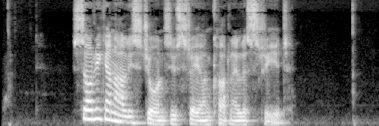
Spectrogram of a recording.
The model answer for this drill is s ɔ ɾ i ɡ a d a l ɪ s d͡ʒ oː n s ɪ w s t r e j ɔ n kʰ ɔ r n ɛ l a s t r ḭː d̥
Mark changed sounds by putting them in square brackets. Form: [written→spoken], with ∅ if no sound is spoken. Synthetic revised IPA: s ɔ ɾ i ɡ a [d→n] a l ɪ s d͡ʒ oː n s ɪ w s t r e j ɔ n kʰ ɔ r n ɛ l [a→ə] s t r ḭː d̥

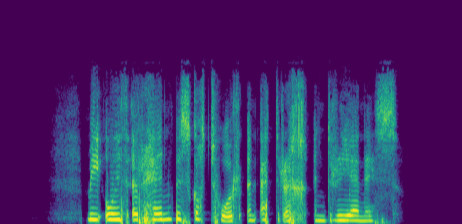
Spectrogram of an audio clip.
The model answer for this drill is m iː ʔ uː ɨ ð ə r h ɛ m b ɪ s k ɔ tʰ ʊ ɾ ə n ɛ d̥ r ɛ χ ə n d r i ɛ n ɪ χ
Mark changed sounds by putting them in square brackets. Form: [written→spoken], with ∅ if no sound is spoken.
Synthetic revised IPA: m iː ʔ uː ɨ ð ə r h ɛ [m→n] b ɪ s k ɔ tʰ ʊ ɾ ə n ɛ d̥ r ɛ χ ə n d r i ɛ n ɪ [χ→s]

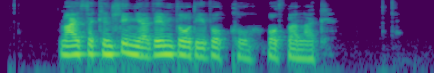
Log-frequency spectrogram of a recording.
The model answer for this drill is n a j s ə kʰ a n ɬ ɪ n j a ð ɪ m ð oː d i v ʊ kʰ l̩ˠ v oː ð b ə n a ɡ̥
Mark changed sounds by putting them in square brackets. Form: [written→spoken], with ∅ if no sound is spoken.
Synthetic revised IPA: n a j [s→θ] ə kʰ [a→ə] n ɬ ɪ n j a ð ɪ m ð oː d i v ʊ kʰ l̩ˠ v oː ð b ə n a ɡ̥

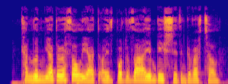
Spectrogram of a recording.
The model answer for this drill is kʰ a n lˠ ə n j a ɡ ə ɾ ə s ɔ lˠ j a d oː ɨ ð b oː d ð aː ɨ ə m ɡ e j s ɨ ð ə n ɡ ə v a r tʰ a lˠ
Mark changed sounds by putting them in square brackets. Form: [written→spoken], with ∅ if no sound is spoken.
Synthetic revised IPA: kʰ a n lˠ ə n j a [ɡ→d] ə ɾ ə [s→θ] ɔ lˠ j a d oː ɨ ð b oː d ð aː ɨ ə m ɡ e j s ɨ ð ə n ɡ ə v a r tʰ a lˠ

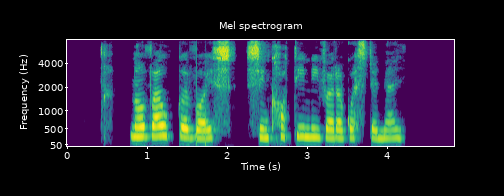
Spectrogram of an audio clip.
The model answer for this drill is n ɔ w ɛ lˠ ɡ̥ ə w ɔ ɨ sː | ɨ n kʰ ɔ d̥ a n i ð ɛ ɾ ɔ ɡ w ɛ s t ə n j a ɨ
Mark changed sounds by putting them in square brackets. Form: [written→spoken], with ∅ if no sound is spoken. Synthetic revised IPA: n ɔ [w→v] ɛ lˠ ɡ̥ ə [w→v] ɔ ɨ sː | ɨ n kʰ ɔ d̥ [a→i] n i [ð→v] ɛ ɾ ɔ ɡ w ɛ s t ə n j a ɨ

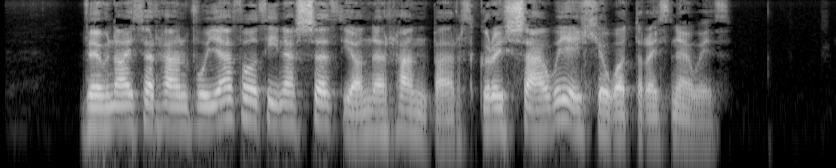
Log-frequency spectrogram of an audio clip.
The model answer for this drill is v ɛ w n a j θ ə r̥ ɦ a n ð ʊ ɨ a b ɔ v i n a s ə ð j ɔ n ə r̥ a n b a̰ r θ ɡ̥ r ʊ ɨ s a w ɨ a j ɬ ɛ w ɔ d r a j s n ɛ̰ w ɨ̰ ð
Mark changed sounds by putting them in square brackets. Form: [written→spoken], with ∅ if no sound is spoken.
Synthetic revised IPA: v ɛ w n a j θ ə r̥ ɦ a n [ð→v] ʊ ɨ a [b→v] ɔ [v→ð] i n a s ə ð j ɔ n ə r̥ a n b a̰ r θ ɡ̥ r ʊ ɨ s a w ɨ [a→e] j ɬ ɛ w ɔ d r a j [s→θ] n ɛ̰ w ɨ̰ ð

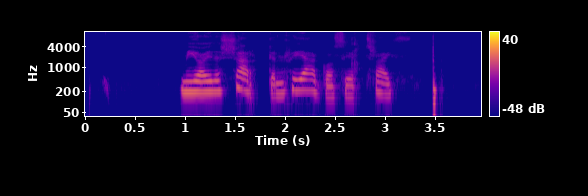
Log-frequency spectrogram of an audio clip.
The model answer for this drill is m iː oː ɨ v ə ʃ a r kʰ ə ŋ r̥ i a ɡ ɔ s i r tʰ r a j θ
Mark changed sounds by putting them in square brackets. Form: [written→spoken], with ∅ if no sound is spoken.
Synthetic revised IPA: m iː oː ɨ [v→ð] ə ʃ a r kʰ ə [ŋ→n] r̥ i a ɡ ɔ s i r tʰ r a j θ

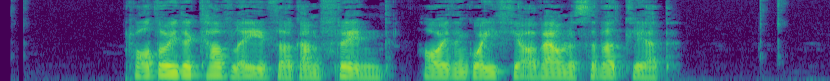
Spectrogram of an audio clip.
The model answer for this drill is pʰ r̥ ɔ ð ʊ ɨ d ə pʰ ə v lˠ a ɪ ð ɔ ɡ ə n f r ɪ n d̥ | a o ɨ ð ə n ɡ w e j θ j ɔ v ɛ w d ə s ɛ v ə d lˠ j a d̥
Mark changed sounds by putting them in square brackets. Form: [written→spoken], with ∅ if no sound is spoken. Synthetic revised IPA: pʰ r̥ ɔ ð ʊ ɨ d ə [pʰ→kʰ] ə v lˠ [a→ɛ] ɪ ð ɔ ɡ [ə→a] n f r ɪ n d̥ | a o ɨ ð ə n ɡ w e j θ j ɔ v ɛ w [d→n] ə s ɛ v ə d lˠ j a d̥

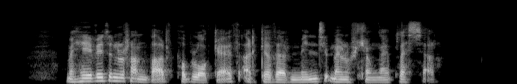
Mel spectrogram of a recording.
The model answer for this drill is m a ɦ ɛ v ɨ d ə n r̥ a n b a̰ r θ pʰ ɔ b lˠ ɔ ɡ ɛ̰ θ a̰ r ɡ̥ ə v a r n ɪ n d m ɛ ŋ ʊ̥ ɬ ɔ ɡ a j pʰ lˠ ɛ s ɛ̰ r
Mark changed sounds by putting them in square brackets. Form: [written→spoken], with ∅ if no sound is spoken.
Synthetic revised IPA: m a ɦ ɛ v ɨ d ə n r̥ a n b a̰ r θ pʰ ɔ b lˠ ɔ ɡ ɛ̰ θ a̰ r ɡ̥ ə v [a→ɛ] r [n→m] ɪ n d m ɛ [ŋ→n] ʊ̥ ɬ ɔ [ɡ→ŋ] a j pʰ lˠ ɛ s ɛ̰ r

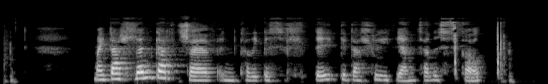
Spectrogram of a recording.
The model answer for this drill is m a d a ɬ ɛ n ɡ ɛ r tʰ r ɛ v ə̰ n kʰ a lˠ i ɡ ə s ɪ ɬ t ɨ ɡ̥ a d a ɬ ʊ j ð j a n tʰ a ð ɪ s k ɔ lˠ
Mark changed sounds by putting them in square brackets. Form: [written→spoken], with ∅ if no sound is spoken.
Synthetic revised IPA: m a d a ɬ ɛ n ɡ [ɛ→a] r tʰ r ɛ v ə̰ n kʰ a lˠ i ɡ ə s ɪ ɬ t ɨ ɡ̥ [a→ə] d a ɬ ʊ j ð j a n tʰ a ð ɪ s k ɔ lˠ

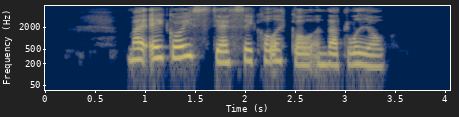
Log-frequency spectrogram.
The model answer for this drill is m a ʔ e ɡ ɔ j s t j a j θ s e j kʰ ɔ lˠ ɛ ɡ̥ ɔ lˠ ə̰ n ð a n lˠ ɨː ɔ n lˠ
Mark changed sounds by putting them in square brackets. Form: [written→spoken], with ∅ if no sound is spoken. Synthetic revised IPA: m a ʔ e ɡ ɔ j s t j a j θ s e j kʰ ɔ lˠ ɛ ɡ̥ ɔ lˠ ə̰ n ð a [n→d] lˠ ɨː ɔ [n→∅] lˠ

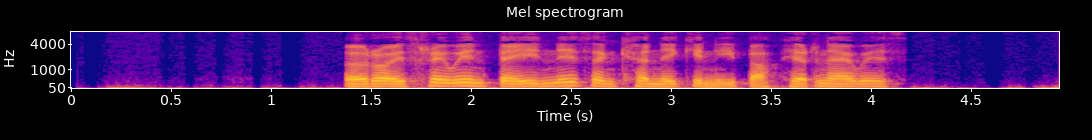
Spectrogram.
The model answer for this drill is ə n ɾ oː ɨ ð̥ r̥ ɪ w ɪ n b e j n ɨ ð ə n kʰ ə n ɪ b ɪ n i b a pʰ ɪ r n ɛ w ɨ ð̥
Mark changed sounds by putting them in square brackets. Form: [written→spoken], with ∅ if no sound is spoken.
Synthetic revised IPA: ə [n→∅] ɾ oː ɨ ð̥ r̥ ɪ w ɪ n b e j n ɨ ð ə n kʰ ə n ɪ [b→ɡ] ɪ n i b a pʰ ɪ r n ɛ w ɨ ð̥

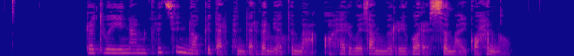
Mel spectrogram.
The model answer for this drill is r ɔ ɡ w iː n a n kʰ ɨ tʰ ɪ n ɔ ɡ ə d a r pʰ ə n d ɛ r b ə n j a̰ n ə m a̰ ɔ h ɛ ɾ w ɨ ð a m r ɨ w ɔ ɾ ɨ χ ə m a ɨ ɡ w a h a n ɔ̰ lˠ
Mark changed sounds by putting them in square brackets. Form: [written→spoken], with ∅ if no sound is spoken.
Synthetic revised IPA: r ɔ [ɡ→d] w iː n a n kʰ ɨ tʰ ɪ n ɔ ɡ ə d a r pʰ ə n d ɛ r [b→v] ə n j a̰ [n→d] ə m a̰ ɔ h ɛ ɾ w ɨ ð a m r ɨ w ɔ ɾ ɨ [χ→s] ə m a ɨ ɡ w a h a n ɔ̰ lˠ

